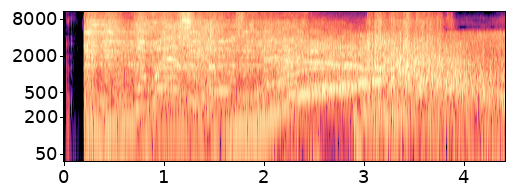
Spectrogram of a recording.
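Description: A loud explosion sound effect bursts in abruptly and roars on as a sustained, rumbling blast, with a swooping tone rising and falling partway through; no one speaks.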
